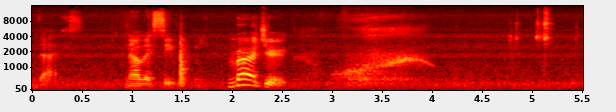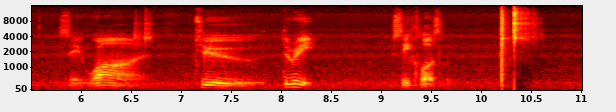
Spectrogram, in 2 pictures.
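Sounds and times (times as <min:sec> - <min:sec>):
breathy mouth whoosh: 0:02.7 - 0:04.1.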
